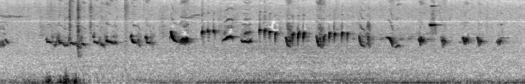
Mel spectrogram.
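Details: Northern mockingbird, known as sinsonte cubano, delivering a steady run of varied, quick chirped phrases, each a short rising or falling whistle repeated in rapid succession, with a dull thump near the start.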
